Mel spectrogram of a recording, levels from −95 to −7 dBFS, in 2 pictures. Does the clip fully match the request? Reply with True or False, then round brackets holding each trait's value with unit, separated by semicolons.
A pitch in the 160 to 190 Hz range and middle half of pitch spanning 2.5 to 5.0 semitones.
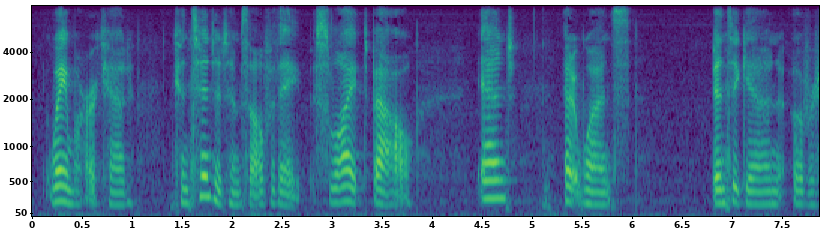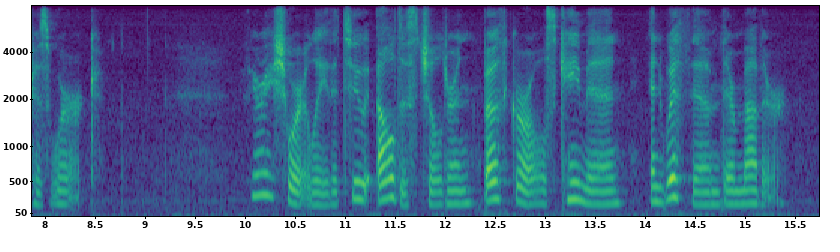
True (185 Hz; 3.8 semitones)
